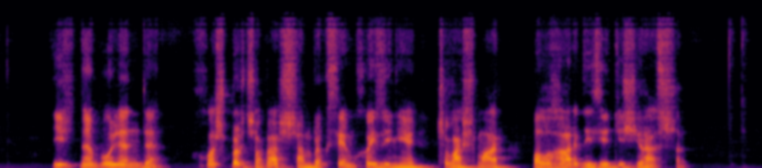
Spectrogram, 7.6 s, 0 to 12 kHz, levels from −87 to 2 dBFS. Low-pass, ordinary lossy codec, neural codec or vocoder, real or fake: 10.8 kHz; MP3, 96 kbps; codec, 44.1 kHz, 2.6 kbps, SNAC; fake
